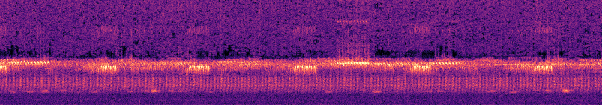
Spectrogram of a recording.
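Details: Crickets in a night-time swamp keep up an unbroken high trill, punctuated by louder pulsed bursts roughly every one to two seconds over a steady, dense buzzing chorus.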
